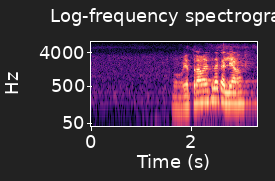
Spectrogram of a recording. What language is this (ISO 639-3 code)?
mal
